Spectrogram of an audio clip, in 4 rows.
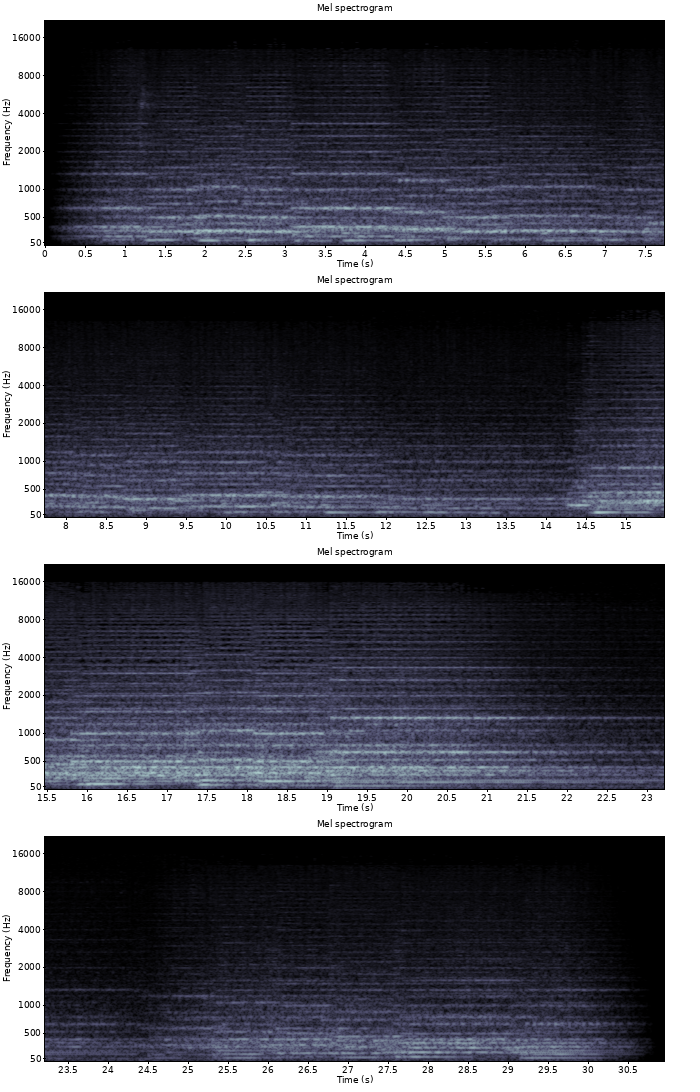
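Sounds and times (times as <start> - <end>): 
balalaika with plucked strings: 0.6 - 30.1.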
